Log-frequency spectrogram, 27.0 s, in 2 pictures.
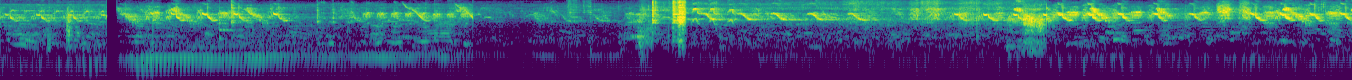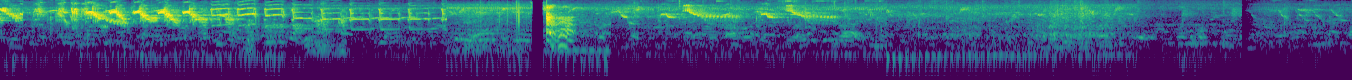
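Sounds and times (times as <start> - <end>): small birds chirping: 0.0 - 18.9, 19.5 - 27.0.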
